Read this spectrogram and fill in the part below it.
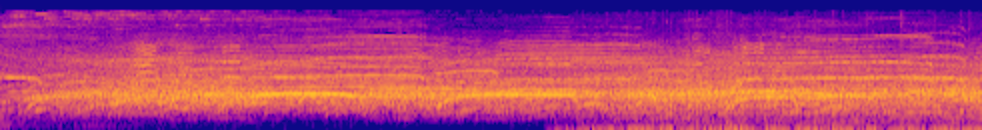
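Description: A crowd of young women screams and cheers loudly.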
